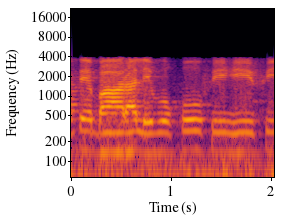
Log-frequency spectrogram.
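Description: A man's voice in a drawn-out, sing-song chanting delivery: a lecturer intoning text rather than plainly talking.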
